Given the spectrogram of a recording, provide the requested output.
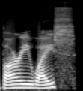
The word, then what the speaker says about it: Bari Weiss: uh I I think her name is just pronounced Bari Weiss um is it Barry Weiss very very white like Barry White but not quite so deep oh yes but she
